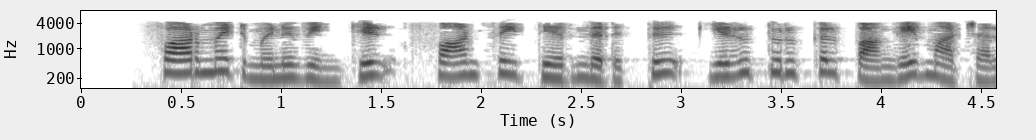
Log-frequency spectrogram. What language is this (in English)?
Tamil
